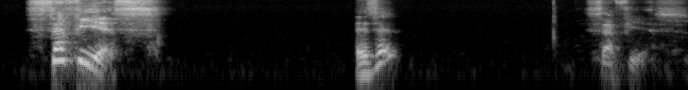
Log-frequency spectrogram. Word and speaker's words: Cepheus: targets in Cepheus, and we're going to have pronounced Cepheus. Is it Cepheus?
